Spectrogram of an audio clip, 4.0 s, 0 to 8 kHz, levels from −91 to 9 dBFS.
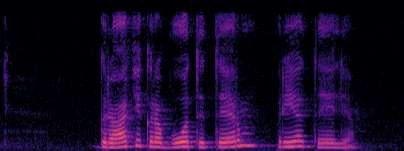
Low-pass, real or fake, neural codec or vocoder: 7.2 kHz; real; none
